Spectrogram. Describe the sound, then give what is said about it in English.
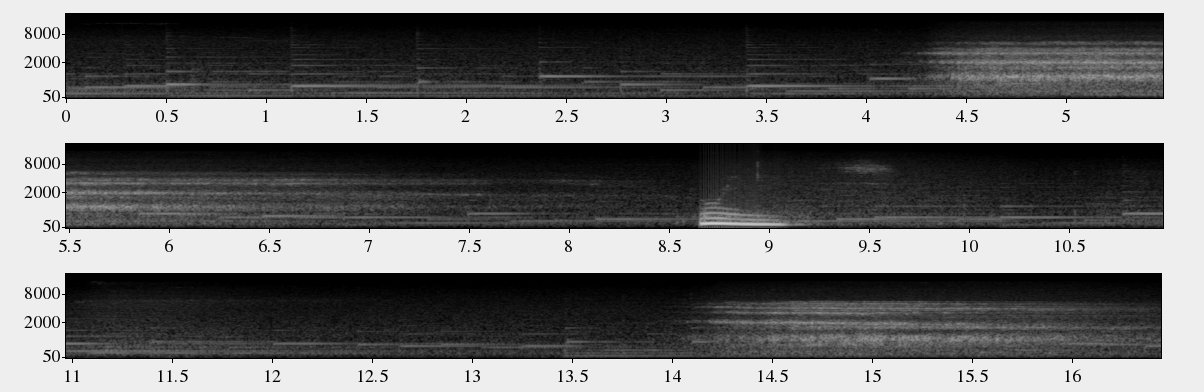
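Deep breathing with two long, loud inhalations separated by a quiet stretch, and a brief sharp nasal snort between them. “And we start with deep, big, inhale. One more time.”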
